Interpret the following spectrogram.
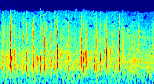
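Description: Light, scattered clapping from a few spectators: a dozen or so separate, uneven hand claps.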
